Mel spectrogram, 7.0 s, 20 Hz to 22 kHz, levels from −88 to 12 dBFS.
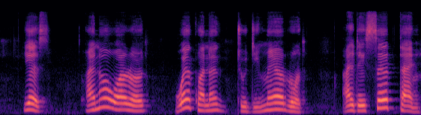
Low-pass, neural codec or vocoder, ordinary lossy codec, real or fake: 14.4 kHz; codec, 32 kHz, 1.9 kbps, SNAC; none; fake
